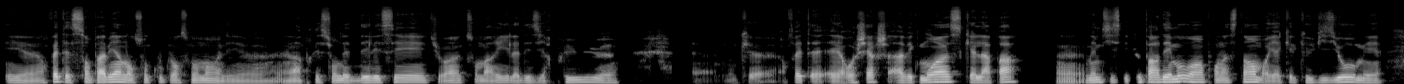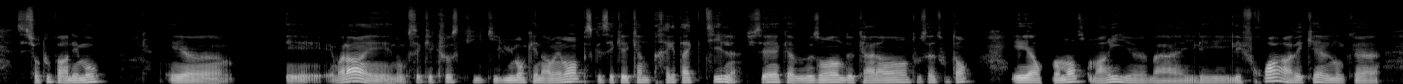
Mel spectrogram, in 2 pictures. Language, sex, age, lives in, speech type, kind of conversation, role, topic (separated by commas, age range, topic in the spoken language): French, male, 40-44, France, conversation, advice, user, Pourquoi est-ce que j’hésite à couper tout contact avec mon ex ?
